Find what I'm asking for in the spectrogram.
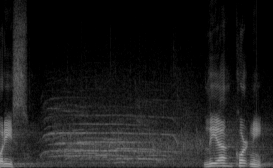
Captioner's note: audience cheering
